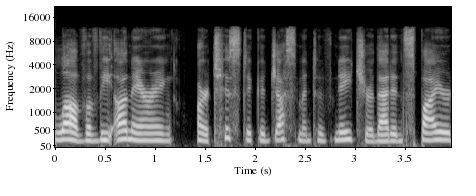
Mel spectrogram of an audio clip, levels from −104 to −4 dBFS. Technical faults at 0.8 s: none

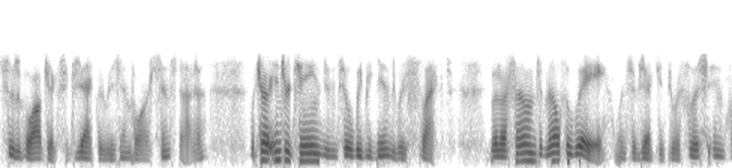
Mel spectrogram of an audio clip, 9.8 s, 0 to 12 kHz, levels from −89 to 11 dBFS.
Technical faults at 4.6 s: Codec 2 vocoder

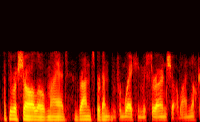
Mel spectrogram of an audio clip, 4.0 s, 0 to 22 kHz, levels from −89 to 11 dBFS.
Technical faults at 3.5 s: G.729 codec; input switched to a poorer device; VoIP packet loss concealed by the speech codec

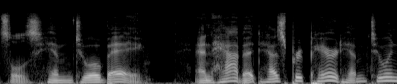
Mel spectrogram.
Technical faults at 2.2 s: none

